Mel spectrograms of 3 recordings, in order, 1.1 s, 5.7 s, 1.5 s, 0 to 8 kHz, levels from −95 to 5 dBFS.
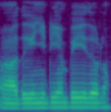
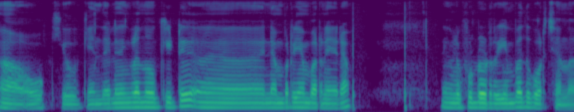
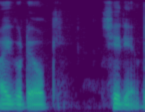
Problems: none marked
